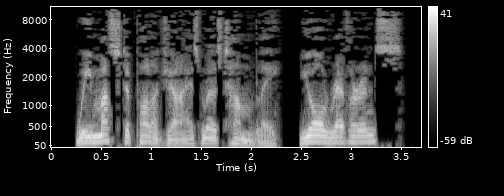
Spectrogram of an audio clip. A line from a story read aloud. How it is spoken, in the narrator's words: began Musov, simpering affably, and speaking in a dignified and respectful tone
